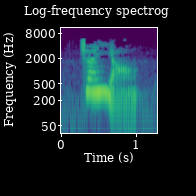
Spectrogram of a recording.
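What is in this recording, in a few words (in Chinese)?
"瞻仰", Mandarin; chinese-flashcards; hsk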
